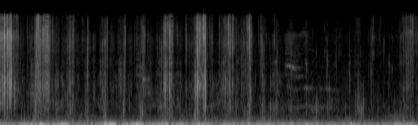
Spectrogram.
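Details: Domestic cat eating indoors in a small room: dense crunchy chewing clicks and bites throughout, with a couple of faint brief tonal squeaks near the end and a steady low hum beneath.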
